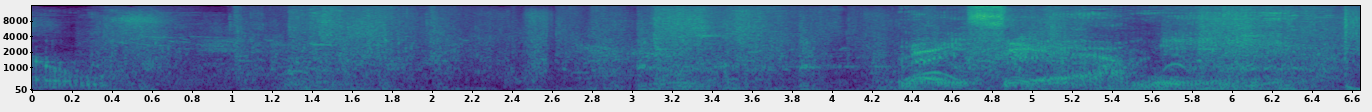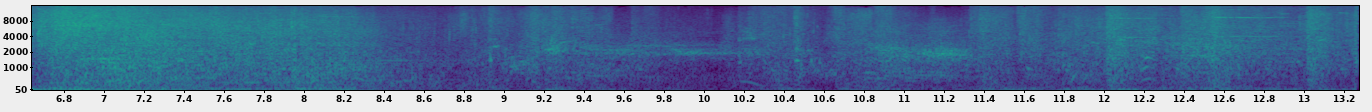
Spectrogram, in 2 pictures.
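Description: Game sword swings and magic effects clash in quick bursts.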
